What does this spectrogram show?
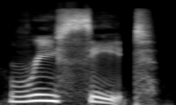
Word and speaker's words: receipt: For example, receipt is pronounced receipt.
